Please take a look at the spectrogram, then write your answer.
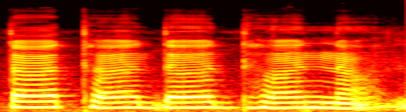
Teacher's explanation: दंत से त वर्ग का उच्चारण होता है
